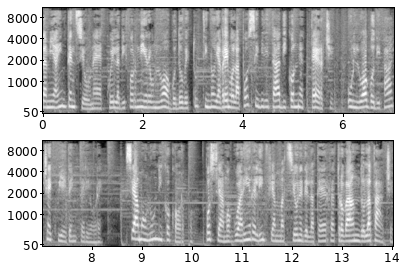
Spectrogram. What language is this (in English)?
Italian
